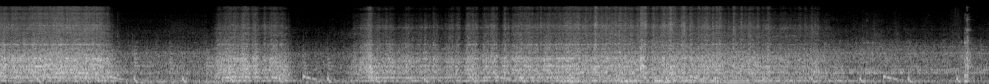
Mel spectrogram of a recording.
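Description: A car with a manual gearbox run without oil, rolling in neutral, gives a steady loud mechanical whine and rattle with engine drone, continuous throughout with brief dips in the upper hiss.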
